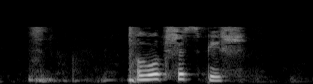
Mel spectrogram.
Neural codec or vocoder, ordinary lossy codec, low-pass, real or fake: codec, 16 kHz, 2 kbps, FreqCodec, larger model; MP3, 24 kbps; 7.2 kHz; fake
